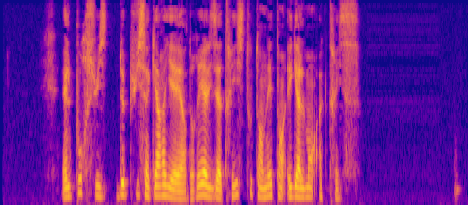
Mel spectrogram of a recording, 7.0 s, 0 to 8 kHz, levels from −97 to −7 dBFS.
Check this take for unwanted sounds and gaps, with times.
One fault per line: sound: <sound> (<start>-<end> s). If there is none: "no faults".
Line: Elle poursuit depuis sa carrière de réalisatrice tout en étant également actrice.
no faults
